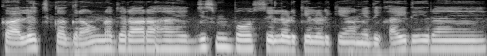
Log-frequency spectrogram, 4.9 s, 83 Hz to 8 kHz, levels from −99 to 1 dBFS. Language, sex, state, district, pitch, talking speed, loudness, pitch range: Hindi, male, Chhattisgarh, Sarguja, 145 Hz, 220 wpm, -19 LUFS, 130-150 Hz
